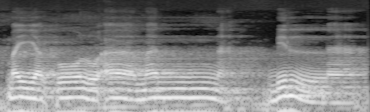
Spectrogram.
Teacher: lafaz Allah didahului kasrah. Jadi lafaz Allahnya dibaca tipis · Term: tarkik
